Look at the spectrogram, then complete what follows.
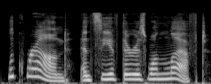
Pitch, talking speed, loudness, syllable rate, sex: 240 Hz, 255 wpm, -16 LUFS, 5.8 syllables/s, female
